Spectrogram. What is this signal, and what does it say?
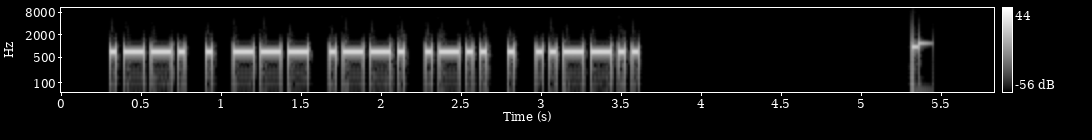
Morse code, heard as a keyed tone, about 28 wpm, 700 Hz. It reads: PEOPLE?
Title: 2x Word-Spacing - Sentences from Top 200 Words - 28wpm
